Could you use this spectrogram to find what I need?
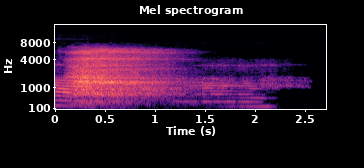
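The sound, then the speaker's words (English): A deep breath drawn in through the nose and let out as one long, breathy sigh, strong at first and slowly fading, with a faint voiced hum running through the exhale. “I'm just receiving one more deep breath in through the nose and just let it go on the exhale.”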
